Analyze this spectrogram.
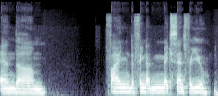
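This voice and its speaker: In a medium pitch, a man speaks with a dark, mellow tone and monotone, flat intonation. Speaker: skateboarder and social media creator. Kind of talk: interview. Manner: halting, searching for words.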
